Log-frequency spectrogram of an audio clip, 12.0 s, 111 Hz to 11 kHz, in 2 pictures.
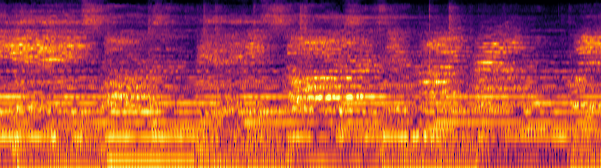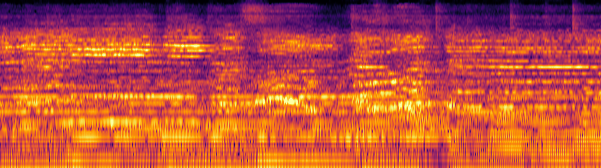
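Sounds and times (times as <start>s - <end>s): gospel singing with accompaniment: 0.0s - 12.0s.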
